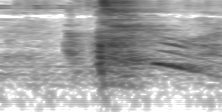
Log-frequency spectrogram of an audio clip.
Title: Turkey day sneezes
